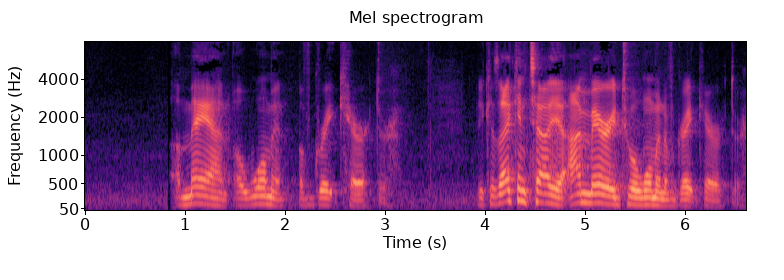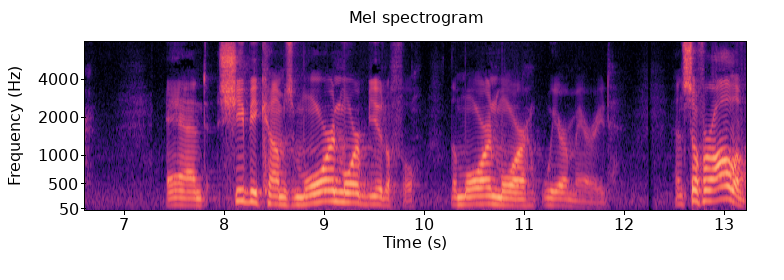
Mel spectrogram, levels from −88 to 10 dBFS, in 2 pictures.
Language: English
